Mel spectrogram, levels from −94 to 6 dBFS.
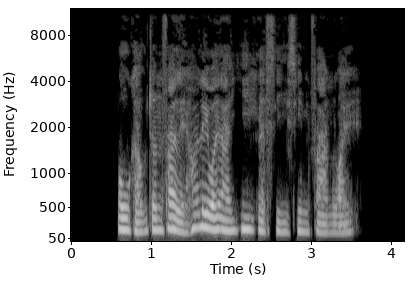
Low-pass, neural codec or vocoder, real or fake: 10.8 kHz; none; real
